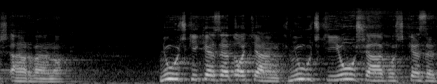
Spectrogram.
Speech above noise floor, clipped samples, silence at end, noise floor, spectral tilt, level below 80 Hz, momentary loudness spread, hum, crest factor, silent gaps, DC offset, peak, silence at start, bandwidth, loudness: 25 dB; under 0.1%; 0 s; -49 dBFS; -5.5 dB/octave; -52 dBFS; 7 LU; none; 16 dB; none; under 0.1%; -10 dBFS; 0 s; 15 kHz; -25 LUFS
